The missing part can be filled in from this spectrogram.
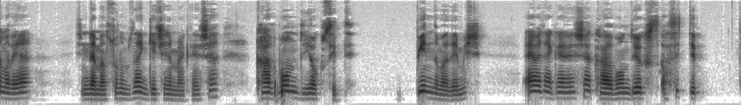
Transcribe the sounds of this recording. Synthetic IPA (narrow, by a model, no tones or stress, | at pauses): ɯmaɾɯja | ʃind̪ihɛmænso̞numuzaɟet͡ʃʰelʲimaɾkʰad̪aʃlaɾ | kʰaɾbond̪ɯjoksit̪ | b̥iɾnɯmaɾɯd̪e̞miʃ | ɛ̰vɛt̪ʰankʰaɾkd̪aʃlaɾkʰaɾbo̞nd̪ɯjoksa̰sit̪ːiɾ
